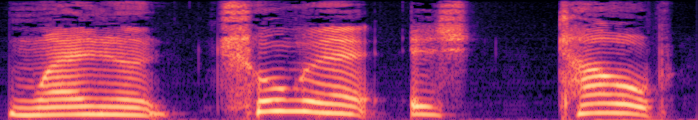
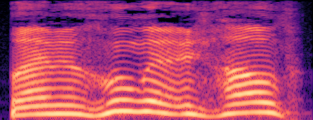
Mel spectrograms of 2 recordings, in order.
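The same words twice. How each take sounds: First: Very slow, carefully spaced words; overly exact. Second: Slurred, slow, thick-tongued mumble; numb tongue. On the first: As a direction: force each word out precisely. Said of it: "sprach dabei so exakt, wie ich konnte". (Ich spreche überdeutlich mit tauber Zunge, sehr langsam) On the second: (undeutlich mit tauber Zunge, langsam und lallend) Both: Acted.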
